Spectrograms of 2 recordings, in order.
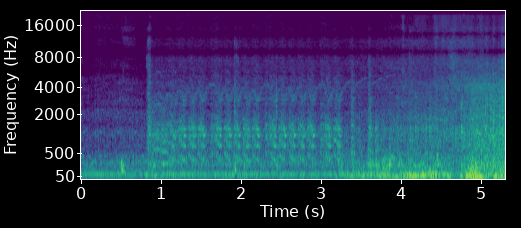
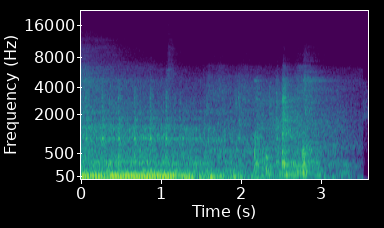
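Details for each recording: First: MAN TGM 18.340, D0836 LFL65 diesel, 745,889 km, rebuilt after smoking, misfiring and no compression in cylinder 6: cranks, catches and settles into a steady, even idle with no knocks or misses; oil pressure 6 bar. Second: MAN TGM 18.340 truck, D0836 LFL65 diesel, 745,889 on the clock: heavy uneven, lumpy running with a stumble each cycle and smoking; diagnosed no compression in cylinder six causing misfire.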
